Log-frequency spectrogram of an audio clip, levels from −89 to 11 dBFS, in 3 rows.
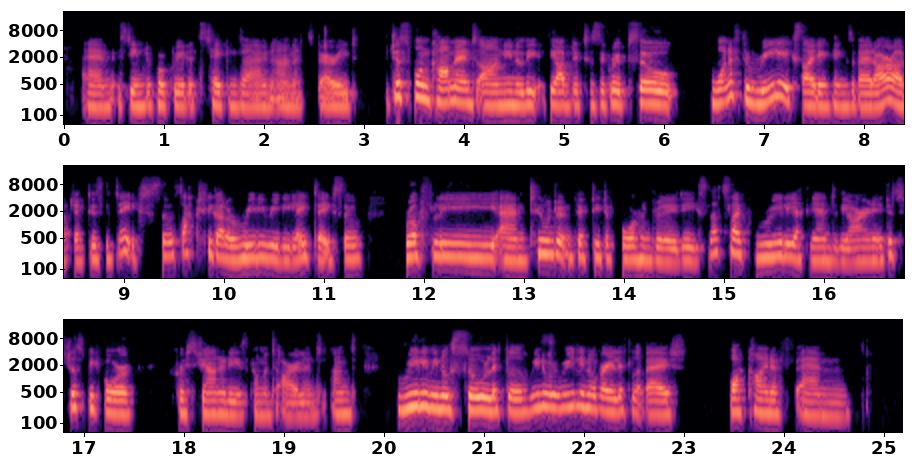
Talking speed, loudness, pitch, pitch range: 220 wpm, -18 LUFS, 175 Hz, 160-200 Hz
